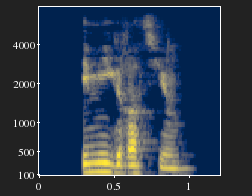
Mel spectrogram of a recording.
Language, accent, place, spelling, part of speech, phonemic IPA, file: French, France, Lyon, émigration, noun, /e.mi.ɡʁa.sjɔ̃/, LL-Q150 (fra)-émigration.wav
- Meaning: emigration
